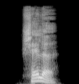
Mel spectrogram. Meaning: nominative/accusative/genitive plural of Schall
- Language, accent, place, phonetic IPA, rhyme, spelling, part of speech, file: German, Germany, Berlin, [ˈʃɛlə], -ɛlə, Schälle, noun, De-Schälle.ogg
